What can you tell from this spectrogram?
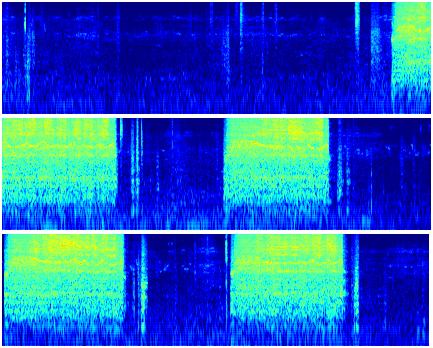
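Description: Hitachi jobsite table saw cutting plywood, in four bursts of about two seconds each with short pauses between.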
